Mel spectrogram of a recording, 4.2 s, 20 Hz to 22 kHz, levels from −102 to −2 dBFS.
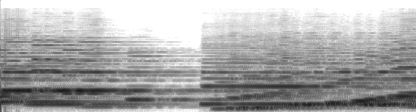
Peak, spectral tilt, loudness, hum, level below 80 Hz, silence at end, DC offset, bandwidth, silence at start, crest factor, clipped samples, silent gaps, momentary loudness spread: -6 dBFS; -7 dB/octave; -21 LUFS; none; -76 dBFS; 0 s; under 0.1%; 7.2 kHz; 0 s; 14 dB; under 0.1%; none; 12 LU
